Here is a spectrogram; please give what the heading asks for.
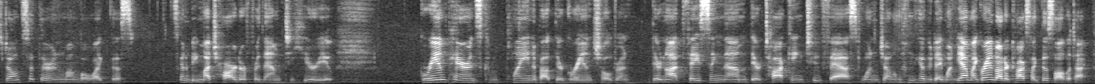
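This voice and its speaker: A middle-aged woman with a fairly low voice talks through practical hearing tips in a friendly, down-to-earth way. She sometimes slows right down to show how to speak clearly. Faint noise sits under the recording. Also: a bit bright. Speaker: hearing care professional, guest. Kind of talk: conversational advice on a talk show.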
